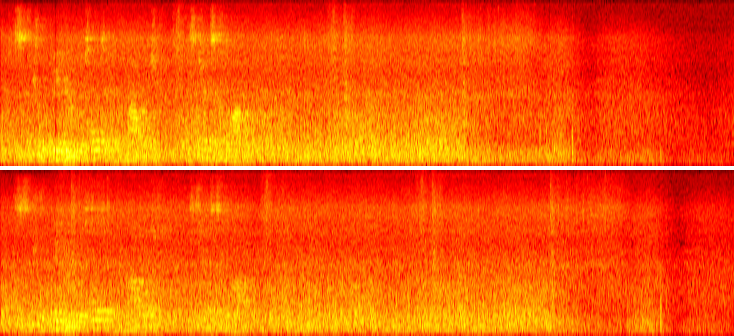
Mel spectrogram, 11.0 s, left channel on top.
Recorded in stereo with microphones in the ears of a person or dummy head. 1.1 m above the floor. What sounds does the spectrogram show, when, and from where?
0.1 s a man speaking: 35° left (ahead or behind), 8 m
